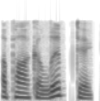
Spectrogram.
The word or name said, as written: apocalyptic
